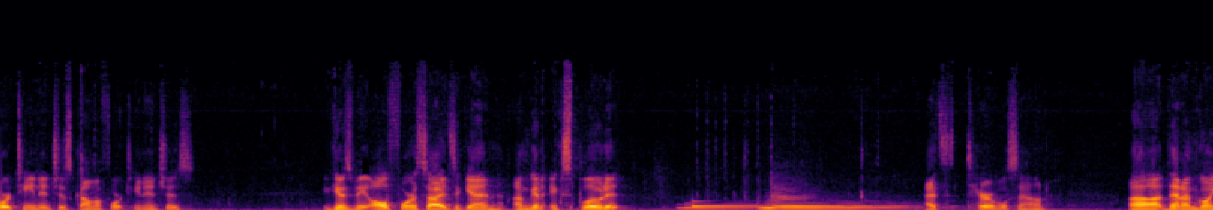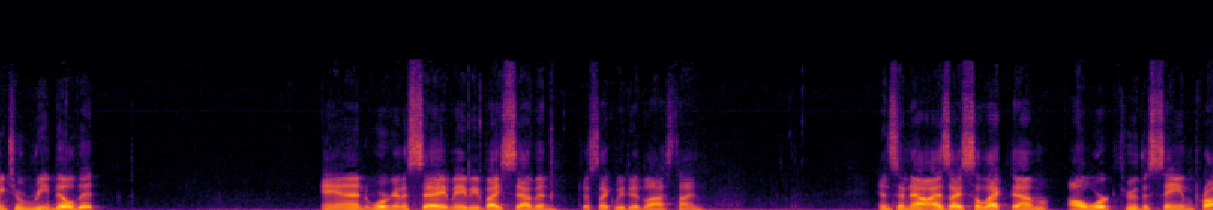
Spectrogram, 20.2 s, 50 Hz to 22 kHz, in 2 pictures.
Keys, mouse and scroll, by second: 0.7 Return, 2.3 click, 4.2-7.2 typing, 10.2-11.1 typing, 12.8 click, 13.4 Return, 13.9 typing, 14.6 Return, 16.8 click, 17.6 click, 19.1 click.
